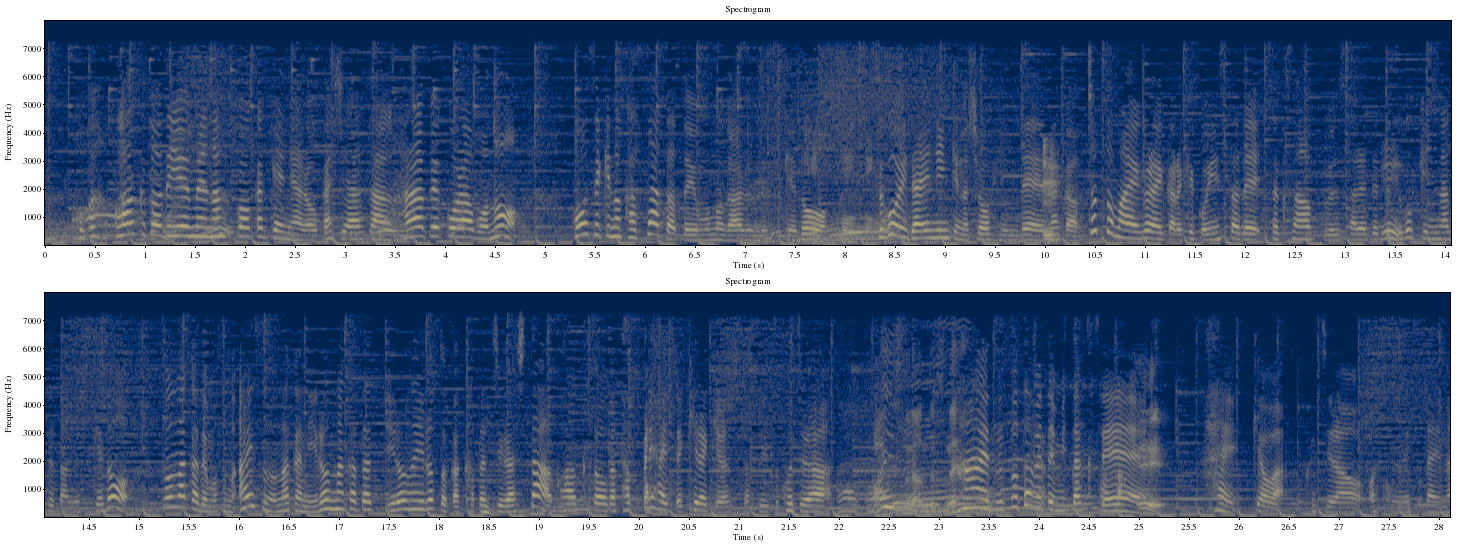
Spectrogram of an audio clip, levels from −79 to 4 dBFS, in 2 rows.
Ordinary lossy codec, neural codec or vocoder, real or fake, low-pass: none; none; real; 7.2 kHz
